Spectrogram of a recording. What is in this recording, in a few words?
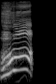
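"a", girl, Japanese; voice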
